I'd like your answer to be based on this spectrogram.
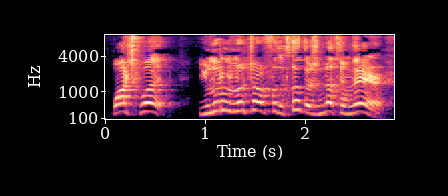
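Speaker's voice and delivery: high-pitched, rushed incredulous rant; exasperated. Real, not acted. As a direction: demand to know what there was to see, pitch jumping up. Ranting about a pointless scene.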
